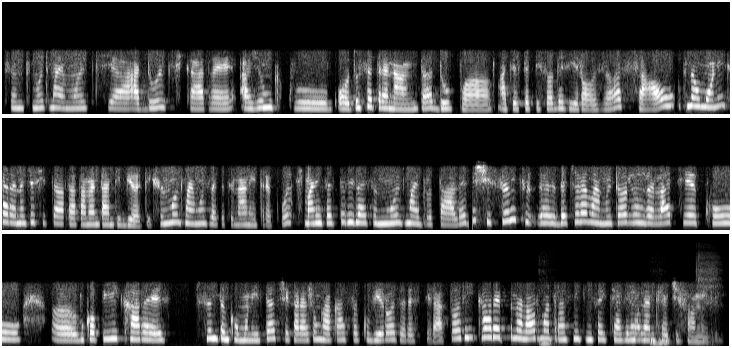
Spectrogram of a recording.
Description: a spus în emisiunea Deșteptarea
